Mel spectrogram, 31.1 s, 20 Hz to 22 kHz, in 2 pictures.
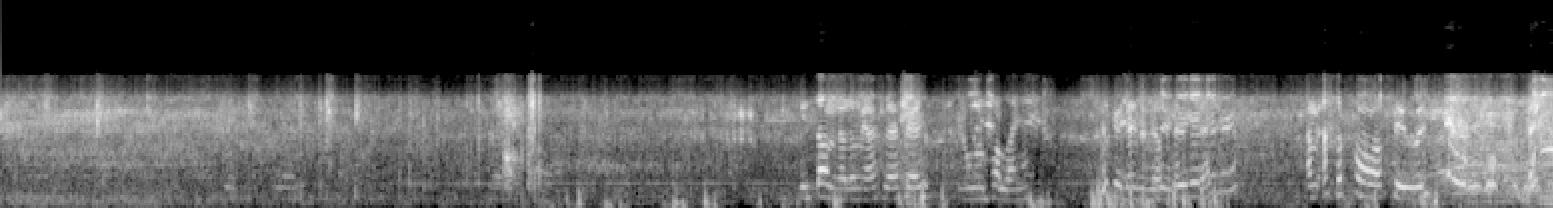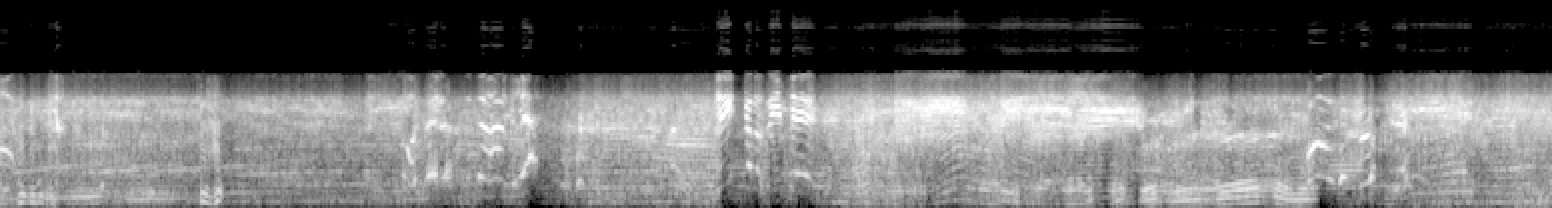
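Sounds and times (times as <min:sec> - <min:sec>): car engine and road noise: 0:00.0 - 0:31.0.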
